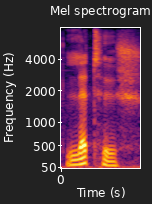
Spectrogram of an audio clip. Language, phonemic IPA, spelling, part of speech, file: German, /ˈlɛtɪʃ/, Lettisch, proper noun, De-Lettisch.ogg
- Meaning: Latvian (language)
